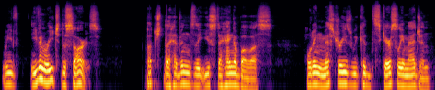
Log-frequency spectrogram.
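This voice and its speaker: In an intimate audio roleplay, a man plays a gentle, wistful immortal vampire scholar who is courteous and reflective, musing with hesitant pauses. His mid-range voice stays close to how he'd speak every day.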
